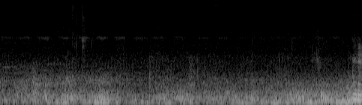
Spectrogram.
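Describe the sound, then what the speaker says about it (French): Low rumbling thunder from a distant nighttime storm over Chamalières near Clermont-Ferrand, a steady deep roll with rain and wind noise that swells slightly toward the end, no talking. "Ben voilà un orage nocturne"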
